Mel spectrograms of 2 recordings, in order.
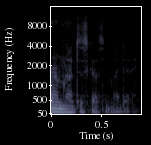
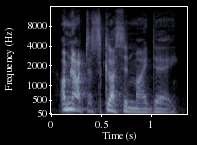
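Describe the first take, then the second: First: The tone is calm, level and polite. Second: The tone is curt and confrontational. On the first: The speaker declines respectfully. The speaker calls it right. "Keep a nice level, even keel" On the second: The speaker is brushing the person off. The speaker calls it wrong. "you're not like"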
